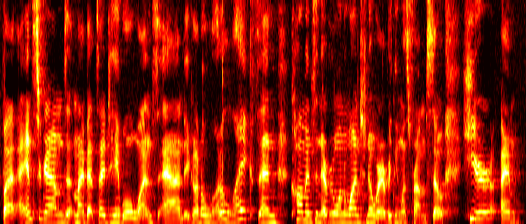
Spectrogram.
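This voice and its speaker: With few pauses and a normal speed, a young adult woman vlogs in a chatty, casual tone. Her mid-range voice sounds swallowed and muffled because she is a little sick and still getting over tonsillitis.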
